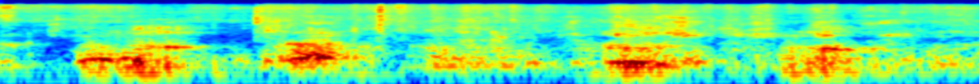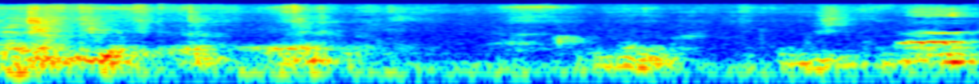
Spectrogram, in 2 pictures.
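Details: Shar Pei mother with her puppies, low grunting and snuffling sounds in soft uneven bursts about once a second, with faint rustling throughout.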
